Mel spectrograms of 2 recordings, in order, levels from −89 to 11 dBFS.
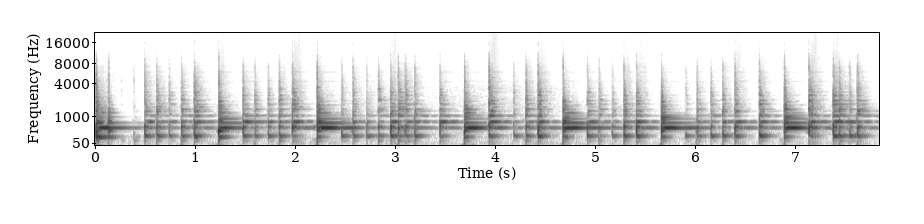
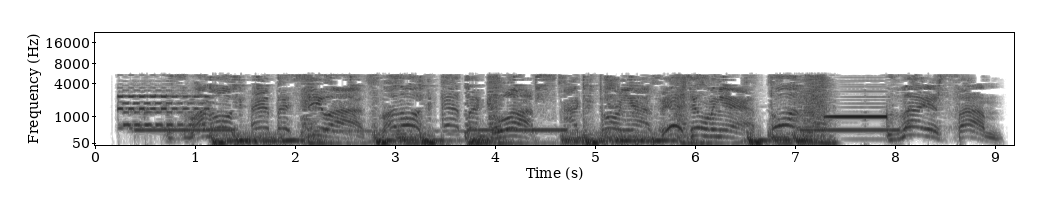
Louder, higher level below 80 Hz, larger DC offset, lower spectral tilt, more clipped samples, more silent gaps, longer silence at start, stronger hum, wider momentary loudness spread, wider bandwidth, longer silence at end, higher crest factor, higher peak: second, -22 LUFS vs -8 LUFS; second, -58 dBFS vs -18 dBFS; neither; about the same, -6.5 dB/octave vs -6 dB/octave; second, under 0.1% vs 0.5%; neither; second, 0 s vs 0.2 s; neither; first, 12 LU vs 6 LU; first, 8 kHz vs 6 kHz; about the same, 0.1 s vs 0.15 s; first, 18 dB vs 8 dB; about the same, -2 dBFS vs 0 dBFS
